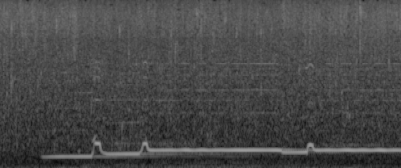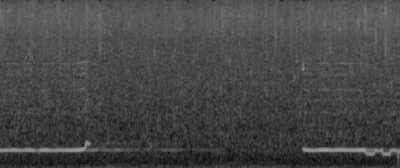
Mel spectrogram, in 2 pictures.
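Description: Native American flute playing a slow melody. A low note rises to a long held note broken by brief upward flicks, the flute stops about six seconds in, and a new phrase with a quick trill begins near the end. Under it runs a steady wash of running water.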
